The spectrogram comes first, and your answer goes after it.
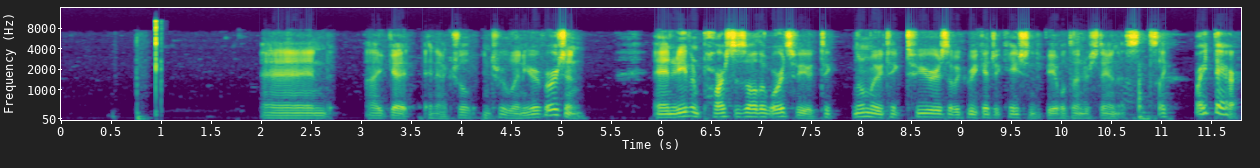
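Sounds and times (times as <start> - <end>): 
computer mouse clicks: 0.5 - 1.1
speech: 2.0 - 5.3, 5.9 - 11.7.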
